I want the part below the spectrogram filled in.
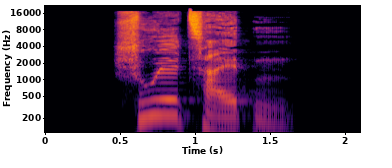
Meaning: plural of Schulzeit
- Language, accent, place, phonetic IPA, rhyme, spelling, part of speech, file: German, Germany, Berlin, [ˈʃuːlˌt͡saɪ̯tn̩], -uːlt͡saɪ̯tn̩, Schulzeiten, noun, De-Schulzeiten.ogg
